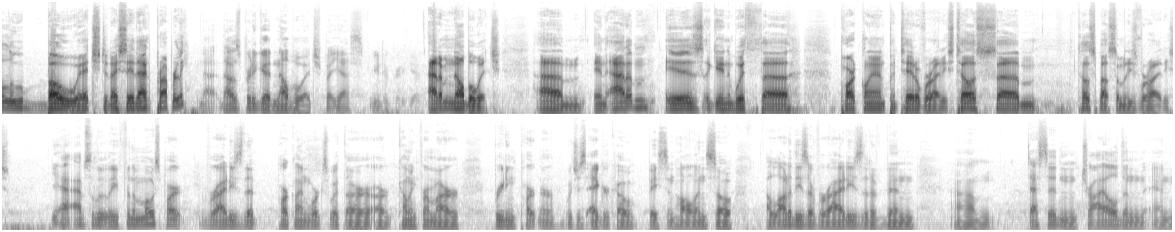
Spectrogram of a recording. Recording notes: walks around the trade show floor of the Washington/Oregon Potato Conference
